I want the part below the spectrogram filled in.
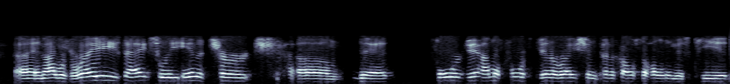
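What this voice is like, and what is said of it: Southern US drawl. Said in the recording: “I'm sure all the listeners can tell by my southern drawl, I'm from the South.”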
